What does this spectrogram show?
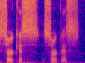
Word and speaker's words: Serkis: Circus? Yeah, Andy Serkis. Yeah. Like It's Circus spelled Delay? different. Huh. Yeah, it's spelled different, but it's I think circus.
